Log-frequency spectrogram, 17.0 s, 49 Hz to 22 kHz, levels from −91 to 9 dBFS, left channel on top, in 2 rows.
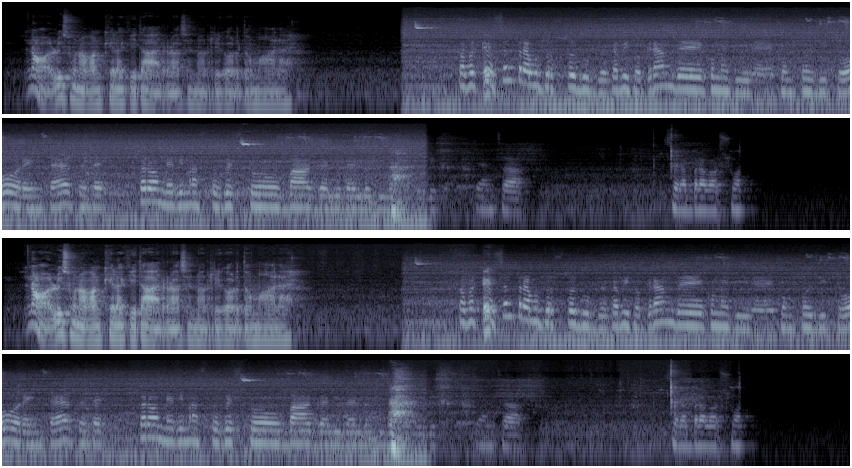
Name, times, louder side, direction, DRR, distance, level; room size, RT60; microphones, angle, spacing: voice 1, 0.2-3.0 4.4-4.9 12.3-13.2 14.8-14.9 15.2-15.4, right 6 dB, 50° right, 0.4 m, -32 dB
voice 2, 2.2-3.0 4.6-9.6 9.9-12.7 13.2-13.7 15.1-15.9, left 1 dB, 5° left, 0.5 m, -35 dB
sound 1, 4.0-12.7, left 4 dB, 35° left, 0.8 m, -40 dB
sound 2, 6.9-12.5, left 2 dB, 80° left, 2.6 m, -50 dB
9.9 x 9.2 x 3.5 m
head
